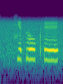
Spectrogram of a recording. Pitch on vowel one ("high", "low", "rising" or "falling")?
high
